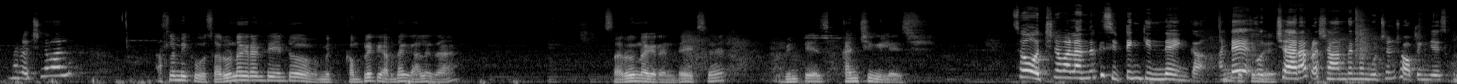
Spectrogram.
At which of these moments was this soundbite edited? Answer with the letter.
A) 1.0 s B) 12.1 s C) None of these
C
